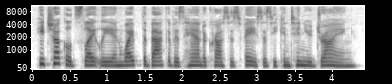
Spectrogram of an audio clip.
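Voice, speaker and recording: A woman's voice: mid-range voice, fairly even intonation, brisk, no echo. Dry-recorded woman narrator. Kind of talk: scripted narration.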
